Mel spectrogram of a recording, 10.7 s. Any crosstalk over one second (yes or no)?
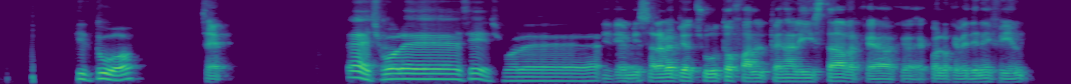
no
